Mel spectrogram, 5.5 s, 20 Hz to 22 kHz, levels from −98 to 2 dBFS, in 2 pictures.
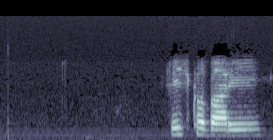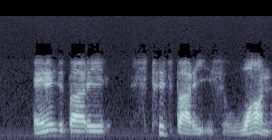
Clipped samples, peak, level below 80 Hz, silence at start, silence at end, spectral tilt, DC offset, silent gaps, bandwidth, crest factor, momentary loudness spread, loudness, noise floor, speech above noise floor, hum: under 0.1%; 0 dBFS; -68 dBFS; 1.7 s; 0 s; -4.5 dB/octave; under 0.1%; none; 13.5 kHz; 22 dB; 18 LU; -21 LUFS; -56 dBFS; 36 dB; none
